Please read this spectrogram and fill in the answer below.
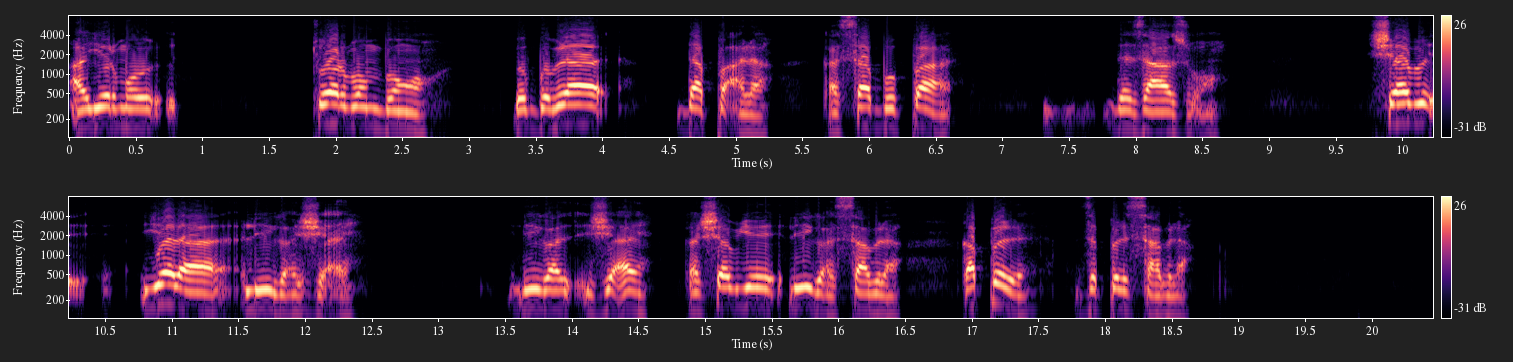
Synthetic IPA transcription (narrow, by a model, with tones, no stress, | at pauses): a˨jɪ˨ɾɨ˦mo˨ | tɔ˦ɔ˦ɾɨ˦bɨ˦m˦bɔ˦ŋɔ˨ | bɛ˨ɡ͡bo˨bla˦ | da˦pa̰˨ʔa̰˨la˨ | ka˨sa˦bːʊ˦pa˦ | dɨ˦zaː˦zʊ̰˨ʔʊ̰˨ | ʃɛ˦b | jɛ˦la˨liː˦ɡa˨ʒɛ̰˨ʔɪ̰˨ | liː˦ɡa˨ʒɛ˨ʔɪ˦ | ka˨ʃɛ˦bjɛ˦liː˦ɡa˨sa˦bla˨ | ka˨pɨ˦l | zɨ˦pɨ˦lsa˨bɨ˦˨la˨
